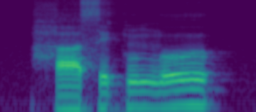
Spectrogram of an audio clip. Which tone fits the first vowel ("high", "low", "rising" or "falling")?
low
